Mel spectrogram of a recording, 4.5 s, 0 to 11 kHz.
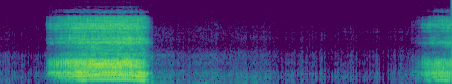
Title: Noise Snoring on bed Time. MAK 040523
